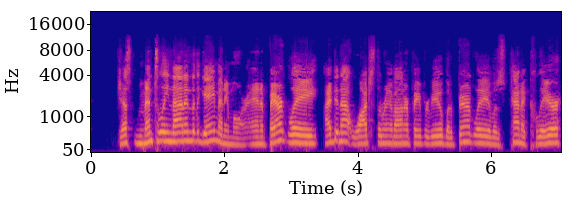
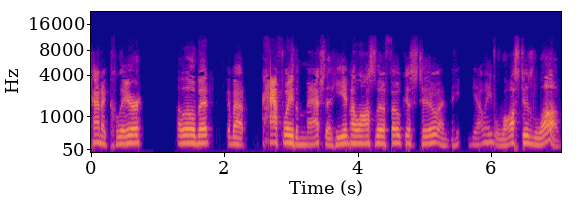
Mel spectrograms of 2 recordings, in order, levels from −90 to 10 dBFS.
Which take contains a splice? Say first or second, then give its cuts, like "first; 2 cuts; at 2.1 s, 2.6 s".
second; 5 cuts; at 2.0 s, 3.1 s, 3.9 s, 4.3 s, 6.0 s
